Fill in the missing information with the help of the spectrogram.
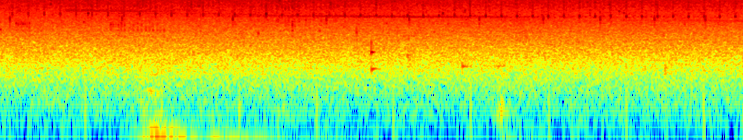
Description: pond

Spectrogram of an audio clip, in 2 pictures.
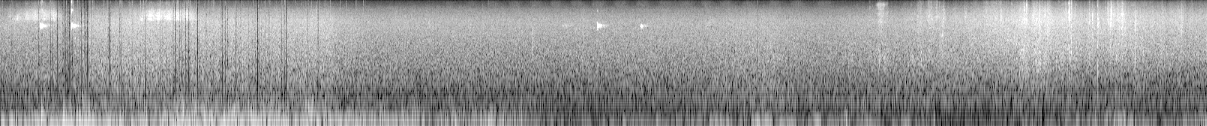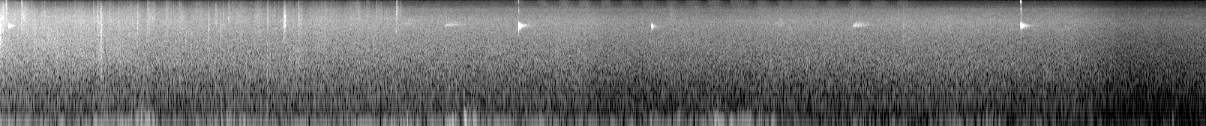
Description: Brachycephalus mirissimus plus

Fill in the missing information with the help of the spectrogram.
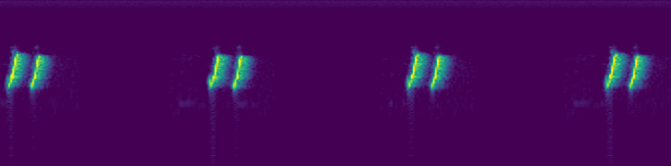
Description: Male Hwee-hwee

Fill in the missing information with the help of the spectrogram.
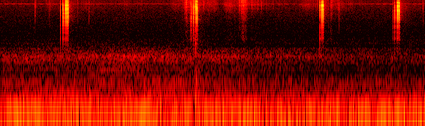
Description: female mandibular protest sounds

